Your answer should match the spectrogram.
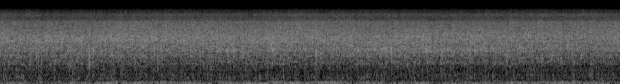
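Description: Catfish pieces fry in oil held around 355 to 360 degrees for a Southern-style fish fry, a steady, dense sizzle and crackle running unbroken at a close, even level with no voices.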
